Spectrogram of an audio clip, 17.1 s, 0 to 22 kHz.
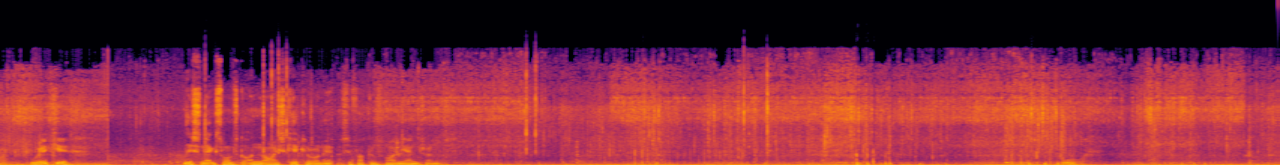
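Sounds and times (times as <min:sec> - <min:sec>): tyres rolling over dirt: 0:00.0 - 0:17.0
wind rumbling on microphone: 0:00.0 - 0:17.0
bike rattling clicks and knocks: 0:03.4 - 0:17.0.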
